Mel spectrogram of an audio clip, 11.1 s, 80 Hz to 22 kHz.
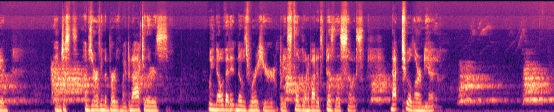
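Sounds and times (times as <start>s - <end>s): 
speech: 0.0s - 0.4s, 1.1s - 3.4s, 4.2s - 8.8s
dogs barking outdoors: 0.0s - 2.2s, 5.6s - 11.0s.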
